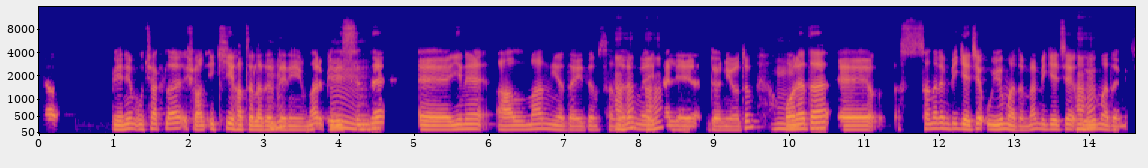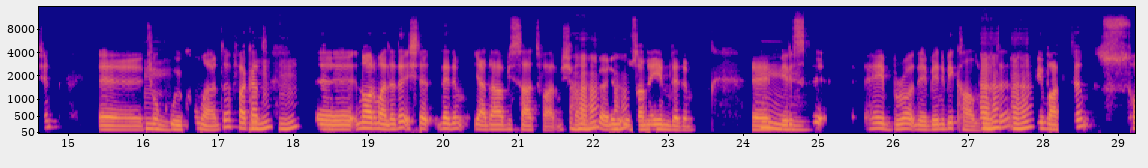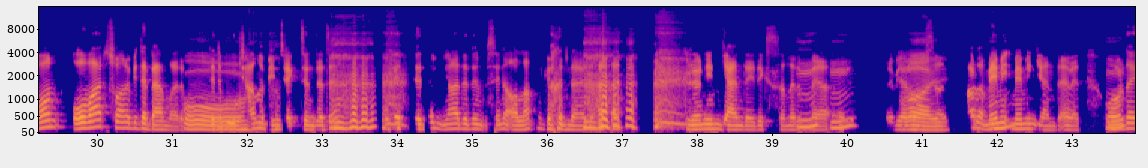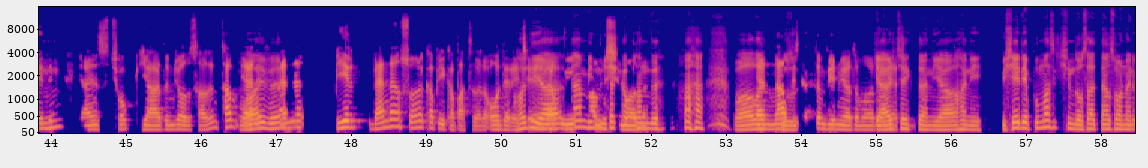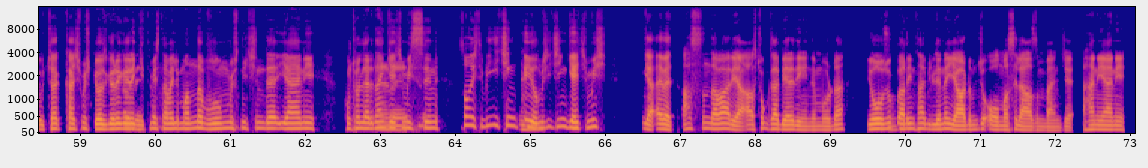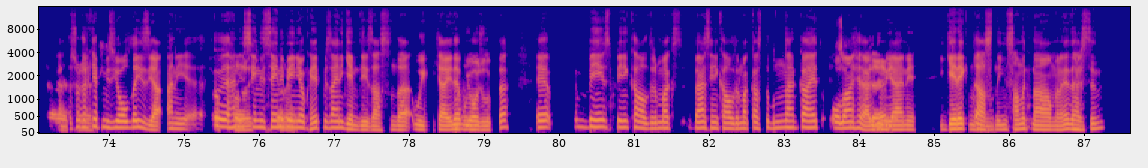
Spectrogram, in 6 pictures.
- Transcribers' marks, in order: in English: "Hey bro"; giggle; chuckle; chuckle; unintelligible speech; chuckle; tapping; other background noise; static; unintelligible speech
- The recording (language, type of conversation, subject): Turkish, unstructured, Yolculuklarda sizi en çok ne şaşırtır?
